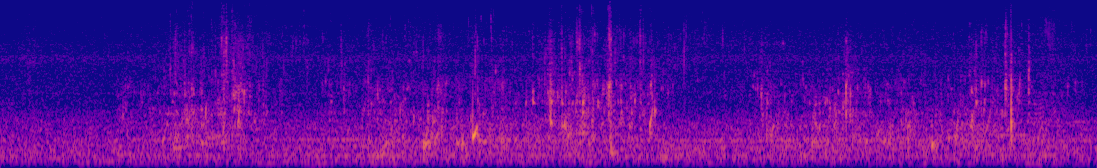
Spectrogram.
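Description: Canoe paddle strokes in calm lake water: the blade dipping and pulling, with small irregular splashes and drips as the canoe glides.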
